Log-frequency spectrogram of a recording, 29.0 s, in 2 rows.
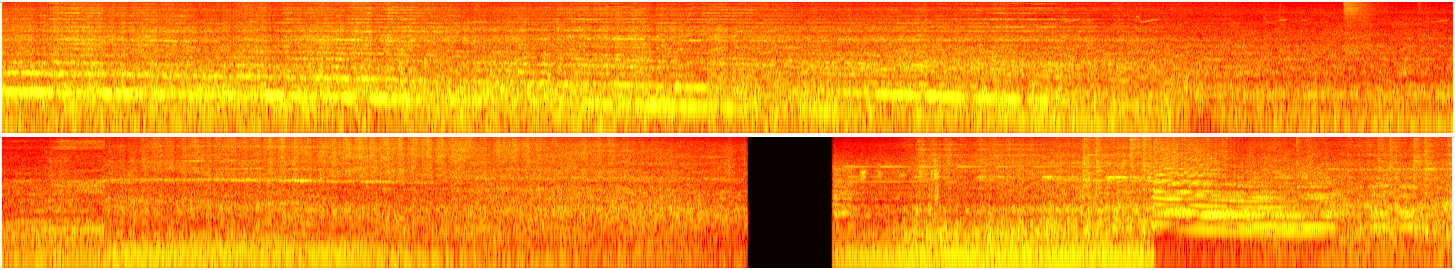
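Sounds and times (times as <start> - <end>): train wheels on rails: 0.0 - 21.9, 23.3 - 29.0
wheels squealing: 12.5 - 20.9
high steady tone: 14.2 - 15.7.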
